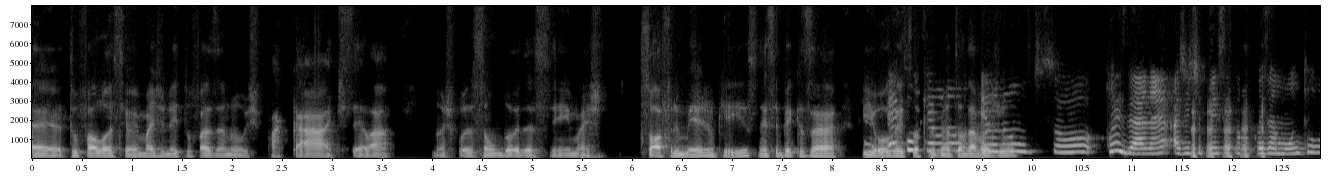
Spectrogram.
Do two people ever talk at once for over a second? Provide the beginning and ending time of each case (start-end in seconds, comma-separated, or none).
8.5-9.9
